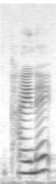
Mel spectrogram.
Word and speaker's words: Paine: Hikes in Patagonia and the O in Torres del Paine. Piney. Piney? Mm-hmm. What? I mean, if I didn't know that, I would definitely pronounce it wrong, but... Piney. Like Heine, but with a P?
